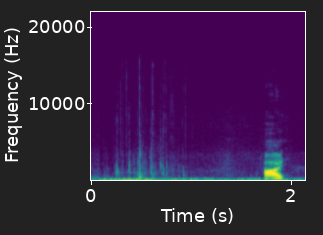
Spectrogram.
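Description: Light plastic clicks and ticks as a plastic tackle box is handled and its lid unlatched and opened, over a low steady rumble. A short voice sound comes near the end.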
